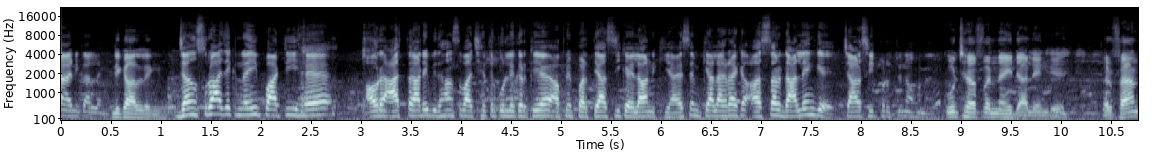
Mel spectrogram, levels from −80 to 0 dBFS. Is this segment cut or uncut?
uncut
